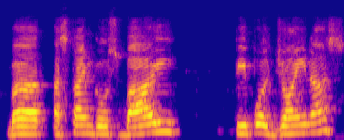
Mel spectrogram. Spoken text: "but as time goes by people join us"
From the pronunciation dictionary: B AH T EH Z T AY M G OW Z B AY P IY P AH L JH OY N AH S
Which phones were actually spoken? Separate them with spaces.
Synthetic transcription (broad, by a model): B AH T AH S T AY M G OW S B AY P IY P AH L JH OY N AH S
